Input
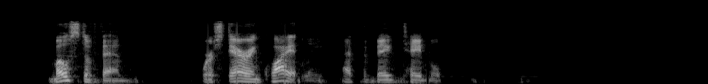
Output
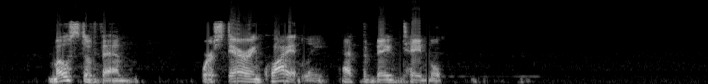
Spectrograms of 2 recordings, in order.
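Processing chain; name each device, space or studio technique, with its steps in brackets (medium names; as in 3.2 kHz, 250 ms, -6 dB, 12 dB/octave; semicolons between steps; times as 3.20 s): loud club master (compression 2:1, threshold -25 dBFS, peak gain reduction 5.5 dB; hard clipper -18 dBFS, distortion -19 dB; loudness maximiser +27 dB); trim -8.5 dB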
